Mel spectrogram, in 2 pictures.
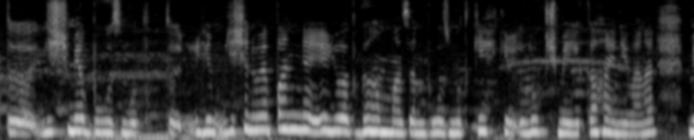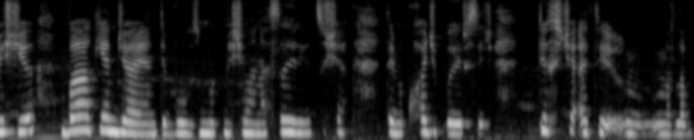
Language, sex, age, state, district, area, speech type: Kashmiri, female, 18-30, Jammu and Kashmir, Budgam, rural, spontaneous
